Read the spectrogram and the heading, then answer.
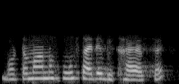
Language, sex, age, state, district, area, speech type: Assamese, female, 30-45, Assam, Sonitpur, rural, conversation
